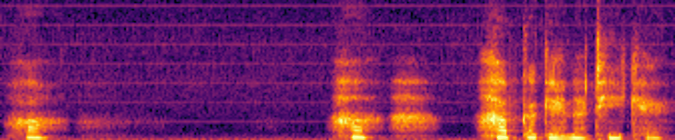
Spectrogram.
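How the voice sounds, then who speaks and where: Sorrowful, high-voiced young wife. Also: female voice, fairly even intonation, sharp tone, husky, exaggerated voice. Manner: sorrowful, halting, dramatic. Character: despairing unhappy young married woman, bitter and hesitant. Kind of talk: Hindi radio play acting.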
